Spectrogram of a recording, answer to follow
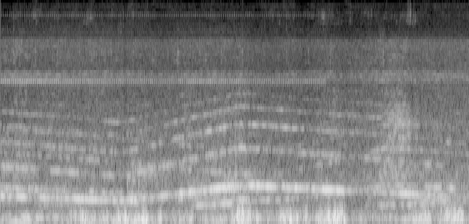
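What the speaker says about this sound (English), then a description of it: "More tornado sirens." Civil defense tornado sirens wail across Arkansas during a storm, their long rising and falling tones overlapping from a distance over gusty, rumbling wind.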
